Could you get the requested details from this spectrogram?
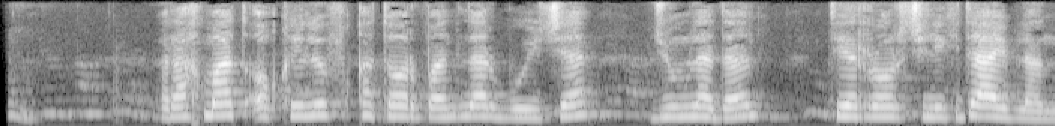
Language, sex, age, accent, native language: Uzbek, female, under 19, Buxoro, Uzbek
